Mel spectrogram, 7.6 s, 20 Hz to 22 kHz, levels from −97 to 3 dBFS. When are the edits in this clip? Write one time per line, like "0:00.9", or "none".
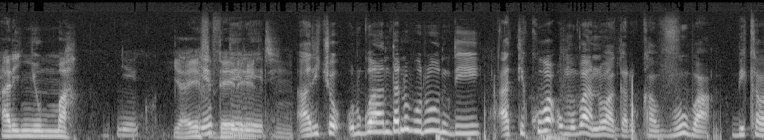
0:02.8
